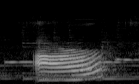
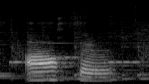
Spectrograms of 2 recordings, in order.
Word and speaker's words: Arthur: Arthur. Arthur. Dans le mot Arthur, on a le TH. En anglais, le TH est très important. Ça se prononce comme un S ou un Z sur la langue.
